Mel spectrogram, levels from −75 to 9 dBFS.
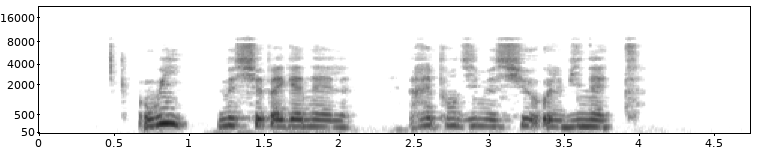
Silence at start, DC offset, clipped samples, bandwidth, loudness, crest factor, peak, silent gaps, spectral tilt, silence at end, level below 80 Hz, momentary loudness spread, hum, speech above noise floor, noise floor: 0.65 s; under 0.1%; under 0.1%; 9.4 kHz; -19 LUFS; 18 dB; -2 dBFS; none; -5.5 dB/octave; 0.75 s; -56 dBFS; 21 LU; none; 58 dB; -77 dBFS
